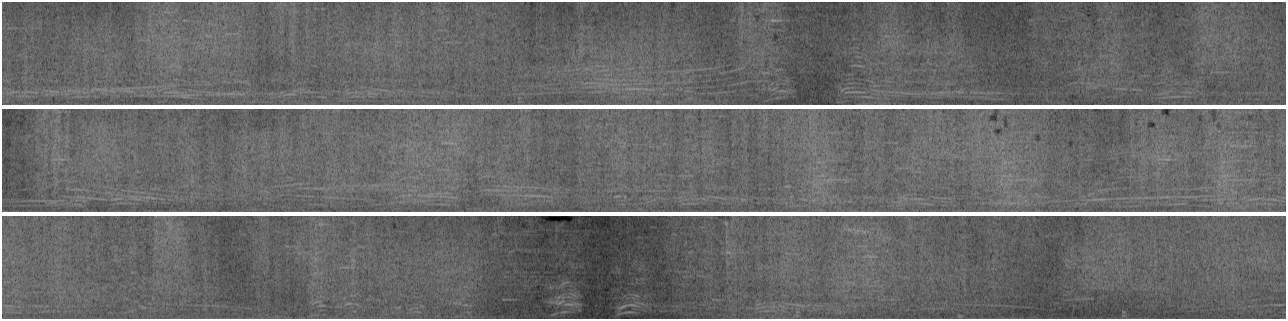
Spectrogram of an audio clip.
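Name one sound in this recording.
Weapons clash and magic bursts in a hectic battle.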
